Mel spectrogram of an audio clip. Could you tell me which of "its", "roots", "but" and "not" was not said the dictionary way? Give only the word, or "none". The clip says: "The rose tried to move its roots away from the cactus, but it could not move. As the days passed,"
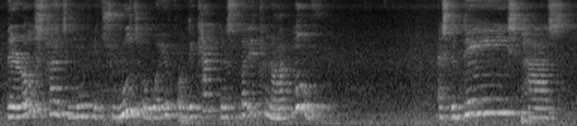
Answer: roots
